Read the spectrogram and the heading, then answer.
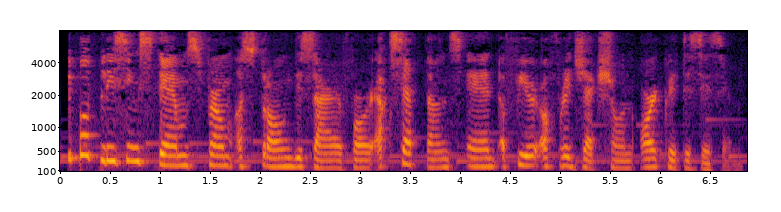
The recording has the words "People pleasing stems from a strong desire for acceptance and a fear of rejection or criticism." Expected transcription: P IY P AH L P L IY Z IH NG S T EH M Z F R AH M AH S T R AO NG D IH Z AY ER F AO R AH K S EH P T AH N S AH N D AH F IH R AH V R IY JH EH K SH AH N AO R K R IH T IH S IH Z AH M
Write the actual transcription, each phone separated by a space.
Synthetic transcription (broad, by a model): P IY P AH L P L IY S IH NG S T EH M S F R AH M AH S T R AO NG D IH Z AY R F AO R AH K S EH P T AH N S AH N D AH F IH R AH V R IY JH EH K SH AH N AO R K R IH T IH S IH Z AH M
